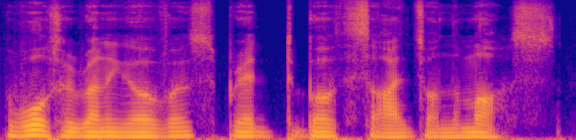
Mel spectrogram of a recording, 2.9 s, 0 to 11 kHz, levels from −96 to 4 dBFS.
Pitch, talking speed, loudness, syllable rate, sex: 95 Hz, 230 wpm, -20 LUFS, 5.4 syllables/s, male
